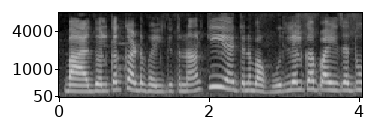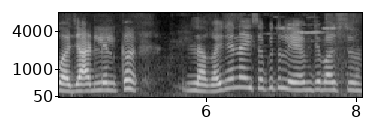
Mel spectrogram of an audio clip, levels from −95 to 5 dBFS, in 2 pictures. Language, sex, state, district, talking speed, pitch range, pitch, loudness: Magahi, female, Bihar, Jamui, 200 wpm, 235-290 Hz, 265 Hz, -24 LUFS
